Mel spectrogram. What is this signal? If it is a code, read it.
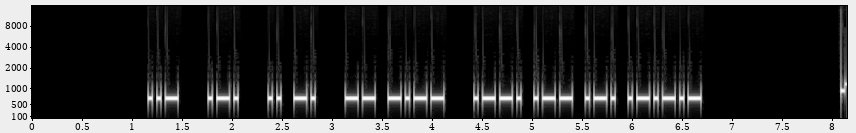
Morse code, heard as a keyed tone, about 28 wpm, 700 Hz. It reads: U R IN MY PWR.
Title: Sentences from Top 500 Words and Abbreviations 28wpm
